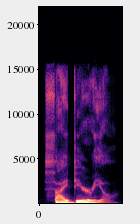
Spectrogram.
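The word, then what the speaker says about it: Sideræl: Cedaro, pronounced cidurial.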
